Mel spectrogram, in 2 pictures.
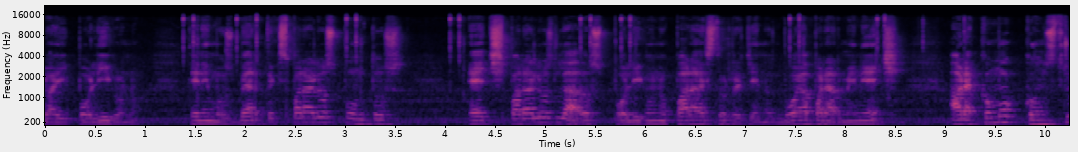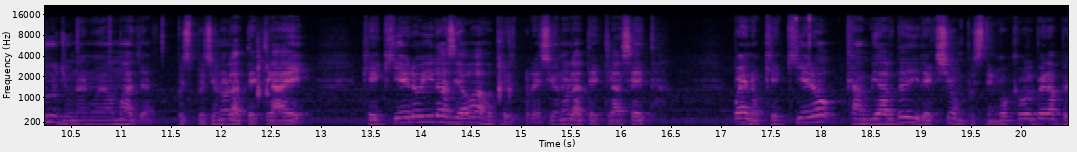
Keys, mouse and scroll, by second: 1.3 click, 1.9 click, 3.0 click, 4.0 click, 5.3 click, 5.7 click, 7.4 click, 8.3 click, 8.8 middle click, 10.6 shift+middle click, 11.1 scroll down 1, 11.4 middle click, 12.4 e.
